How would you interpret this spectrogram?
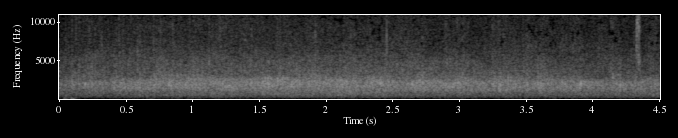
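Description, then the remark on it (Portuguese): An audience applauds after a reading of Psalm 139, a steady, dense wash of clapping that holds an even level throughout, with no voices rising above it. “Pode aplaudir, irmão.”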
